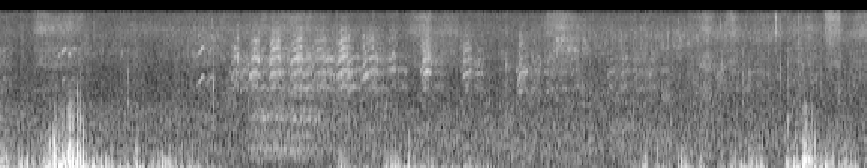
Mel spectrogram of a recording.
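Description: A small bird chirps a quick run of repeated high notes a couple of seconds in, over outdoor wind hiss and scattered footsteps on concrete. There is a low bump just under a second in.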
